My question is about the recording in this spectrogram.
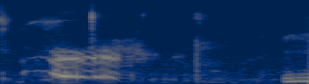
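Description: A single short vocal sound, about half a second long and somewhat muffled, then a faint click.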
